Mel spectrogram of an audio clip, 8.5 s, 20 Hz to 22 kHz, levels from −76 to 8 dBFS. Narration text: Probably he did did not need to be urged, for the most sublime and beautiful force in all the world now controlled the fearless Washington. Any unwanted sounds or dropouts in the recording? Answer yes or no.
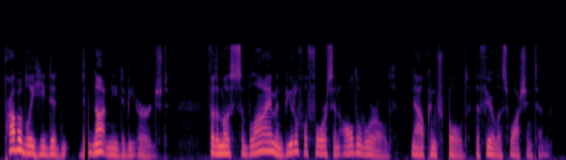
yes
